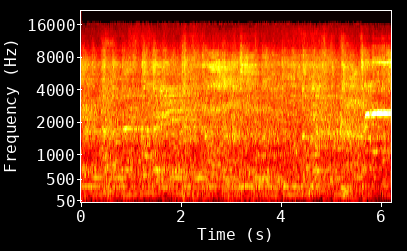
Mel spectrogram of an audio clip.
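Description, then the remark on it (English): A loud, steady arena crowd roars throughout a River Kings hockey game, and near the end a referee blows a single sharp whistle that cuts through the din. “So blowing the whistle, trying to get things moving along here.”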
